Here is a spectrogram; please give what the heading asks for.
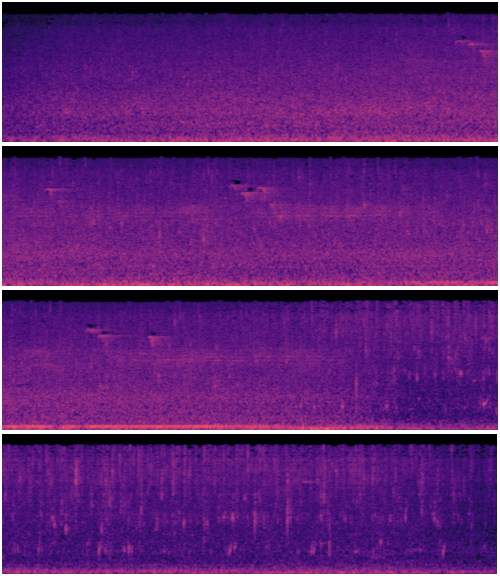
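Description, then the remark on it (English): Beaker Creek flows steadily, its continuous babbling rush filling the scene from start to finish, with a few faint bird chirps scattered high above the water. Nobody speaks. “It's called Beaker Creek, and I also find it pretty relaxing, so I sit by there sometimes.”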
